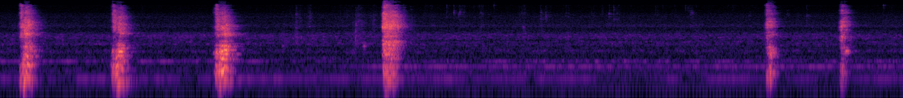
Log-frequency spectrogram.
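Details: Dog coughing: six short, harsh bursts a few seconds apart.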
